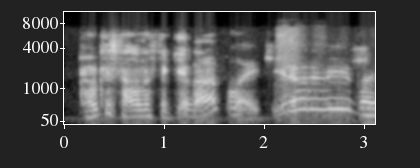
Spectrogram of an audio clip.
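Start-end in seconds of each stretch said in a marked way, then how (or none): 0.2-1.5 put-on baffled, dumbfounded disbelief in kids' voices. Speaker retells young players reacting to their coach, imitating dumbfounded kids. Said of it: "they're so dumbfounded".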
